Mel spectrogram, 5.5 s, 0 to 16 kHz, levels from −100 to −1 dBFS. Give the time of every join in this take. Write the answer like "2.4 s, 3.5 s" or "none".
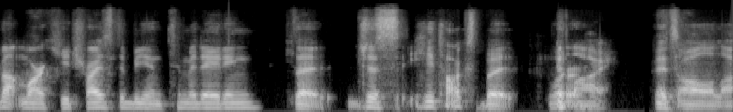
2.2 s, 3.1 s, 3.6 s, 4.3 s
